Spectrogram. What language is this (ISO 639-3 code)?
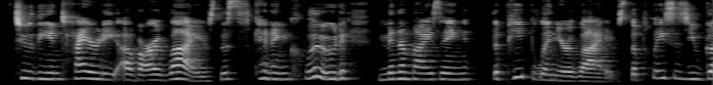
eng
